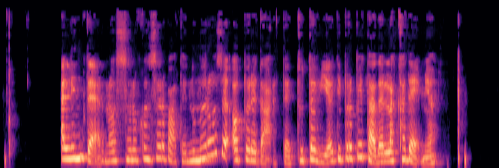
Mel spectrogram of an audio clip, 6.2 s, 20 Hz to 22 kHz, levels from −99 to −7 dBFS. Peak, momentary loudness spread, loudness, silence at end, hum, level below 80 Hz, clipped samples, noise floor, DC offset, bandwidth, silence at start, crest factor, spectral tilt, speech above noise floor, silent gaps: -4 dBFS; 15 LU; -22 LUFS; 0.8 s; none; -74 dBFS; under 0.1%; -67 dBFS; under 0.1%; 17 kHz; 0.05 s; 18 dB; -5 dB/octave; 45 dB; none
